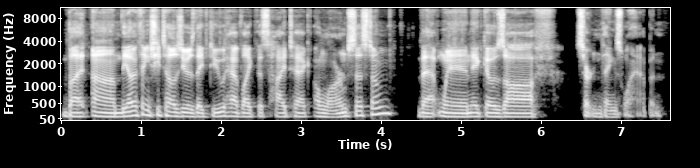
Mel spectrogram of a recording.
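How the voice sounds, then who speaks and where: A man's voice: lowish voice, normal speed, hardly any pauses. A man running a tabletop game as game master, describing scenes in a rambling way with many fillers while he is starting to lose his voice from a sore throat.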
